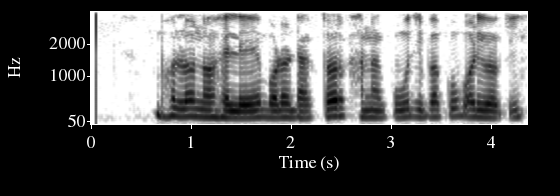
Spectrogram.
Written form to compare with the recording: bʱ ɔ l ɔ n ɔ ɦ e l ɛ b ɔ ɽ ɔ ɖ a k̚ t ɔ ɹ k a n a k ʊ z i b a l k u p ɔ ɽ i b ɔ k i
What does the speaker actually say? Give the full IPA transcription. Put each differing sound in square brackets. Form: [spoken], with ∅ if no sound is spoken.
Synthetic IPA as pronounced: bʱ ɔ l ɔ n ɔ ɦ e l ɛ b ɔ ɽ ɔ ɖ a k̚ t ɔ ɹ [kʰ] a n a k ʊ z i b a [∅] k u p ɔ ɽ i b ɔ k i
